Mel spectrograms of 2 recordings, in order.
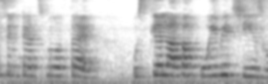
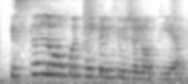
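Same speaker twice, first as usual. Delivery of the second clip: ordinary talk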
